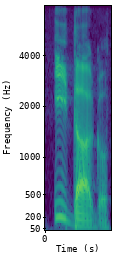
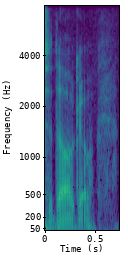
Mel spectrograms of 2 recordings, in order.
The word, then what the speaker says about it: Hidalgo: He is in Hidalgo, Texas, or as I've been told to pronounce it right, Hidalgo, Texas. But for us gringos, it's Hidalgo. I, on the other hand, am in San Luis Potosí, Mexico.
